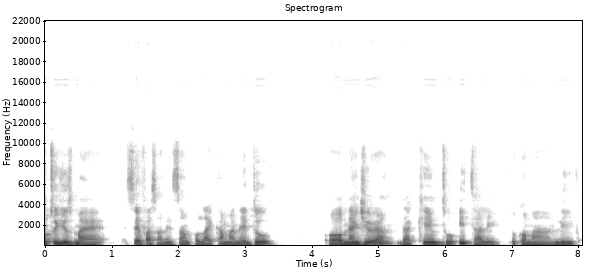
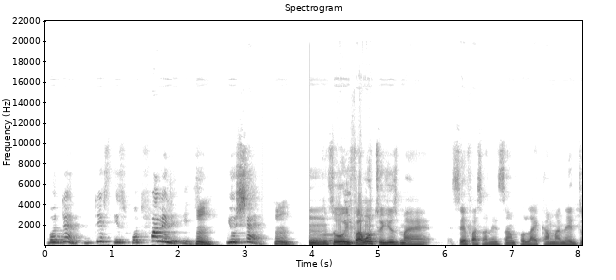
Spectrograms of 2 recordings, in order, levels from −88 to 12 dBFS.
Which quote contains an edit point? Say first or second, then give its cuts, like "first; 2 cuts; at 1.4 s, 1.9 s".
second; 1 cut; at 3.9 s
